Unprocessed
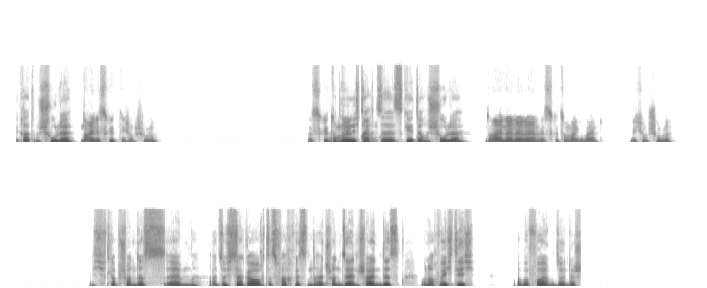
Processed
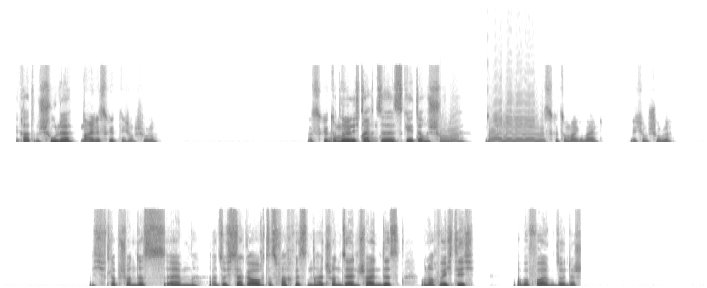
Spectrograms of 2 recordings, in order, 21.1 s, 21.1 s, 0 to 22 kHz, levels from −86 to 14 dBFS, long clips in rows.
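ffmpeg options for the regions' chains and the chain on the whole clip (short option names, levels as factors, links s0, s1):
-filter_complex "[0:a]asettb=1/sr,asplit=3[s0][s1][s2];[s0]atrim=end=6.554[s3];[s1]atrim=start=6.55:end=8.17,asetpts=PTS-STARTPTS,afade=t=in:d=0.004:c=qsin,afade=t=out:st=1.616:d=0.004:c=qsin,acompressor=threshold=0.0316:ratio=6:attack=3.2:release=140:knee=1:detection=peak,aeval=exprs='0.0316*(abs(mod(val(0)/0.0316+3,4)-2)-1)':c=same[s4];[s2]atrim=start=8.166[s5];[s3][s4]acrossfade=d=0.004:c1=hsin:c2=qsin[s6];[s6][s5]acrossfade=d=0.004:c1=qsin:c2=hsin"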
